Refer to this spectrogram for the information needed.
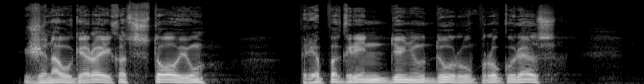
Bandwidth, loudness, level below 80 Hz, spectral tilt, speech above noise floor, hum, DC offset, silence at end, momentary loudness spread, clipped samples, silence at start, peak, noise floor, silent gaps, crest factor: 19 kHz; -16 LUFS; -40 dBFS; -5.5 dB/octave; 42 dB; none; under 0.1%; 0.9 s; 6 LU; under 0.1%; 0.25 s; 0 dBFS; -57 dBFS; none; 16 dB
